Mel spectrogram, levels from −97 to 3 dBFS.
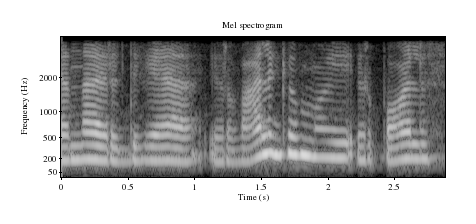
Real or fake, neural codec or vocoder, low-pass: real; none; 3.6 kHz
